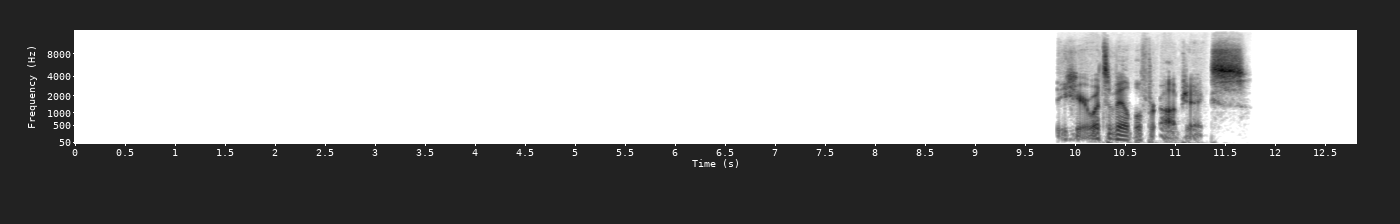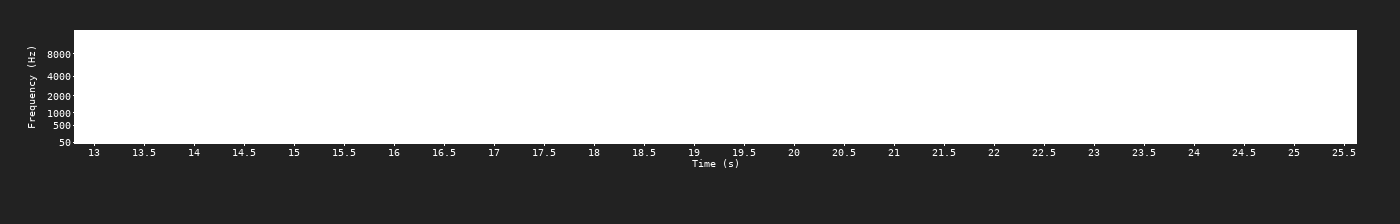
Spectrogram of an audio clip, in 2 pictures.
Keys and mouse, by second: 0.0 click, 0.5-2.2 drag, 8.5 click, 17.2 click, 17.7-19.0 drag.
